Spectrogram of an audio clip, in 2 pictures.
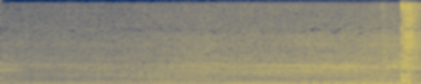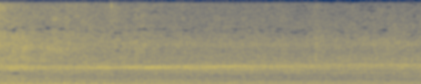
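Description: A motor vehicle passes close by: its engine hum builds, is loudest about halfway through, then fades. A single sharp click comes about three seconds in.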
